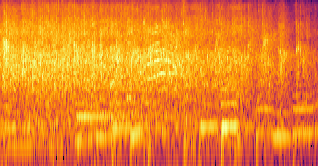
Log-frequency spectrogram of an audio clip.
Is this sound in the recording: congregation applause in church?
yes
